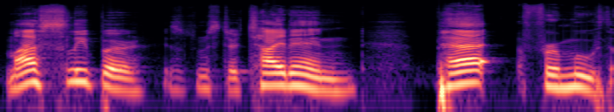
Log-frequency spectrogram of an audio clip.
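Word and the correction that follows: Freiermuth: Did I say that right? Vermuth? – The Muth is loose? – The Muth is loose. – The Muth is loose. – Yeah, Pat Vermuth. That's my – that's Friermuth, but we'll go Muth.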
